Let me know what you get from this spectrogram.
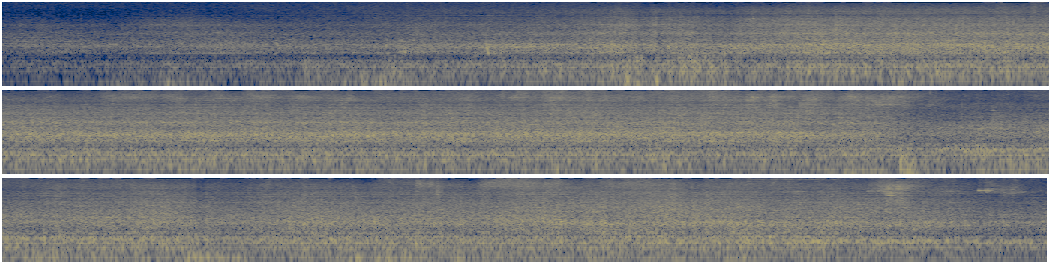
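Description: A train passing on the line. Its noise builds over the first few seconds, then holds loud and steady with a faint steady tone under it, easing slightly near the end.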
